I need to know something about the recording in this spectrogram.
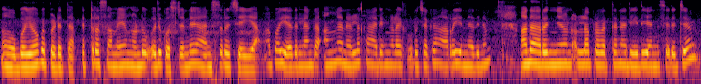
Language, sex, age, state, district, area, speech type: Malayalam, female, 45-60, Kerala, Thiruvananthapuram, urban, spontaneous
